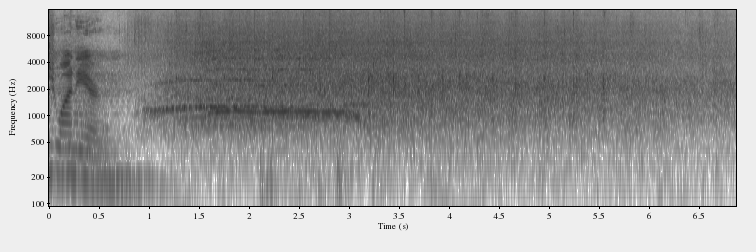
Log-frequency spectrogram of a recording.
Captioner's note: cheering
